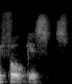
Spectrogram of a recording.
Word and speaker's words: Phocus: starts with a pH my focus starts with a pH I grew up in a generation where you used to say a word fat and it had nothing to do with someone's size it's spelled pH and I said this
